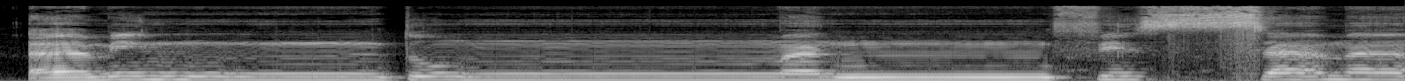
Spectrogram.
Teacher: تا کو میم سے ملانا ہے، پھر میم کو آگے ہم میم سے ملائیں گے، اس لیے کہ میم پر تشدید ہونے کی وجہ سے ملا رہے ہیں، اور پھر میم پر غنہ کریں گے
